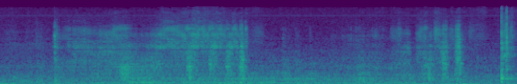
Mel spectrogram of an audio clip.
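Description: Tip of a ZIG glue pen rubbing over a cardstock tag, strongest for about two seconds early on, with light clicks and taps as the pen and paper tags are handled near the end.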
